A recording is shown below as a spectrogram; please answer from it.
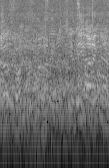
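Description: Indistinct chatter of many voices, with no clear words.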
